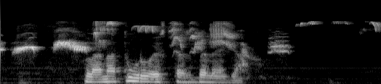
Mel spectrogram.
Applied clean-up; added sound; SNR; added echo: none; Bird; -5 dB; none.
